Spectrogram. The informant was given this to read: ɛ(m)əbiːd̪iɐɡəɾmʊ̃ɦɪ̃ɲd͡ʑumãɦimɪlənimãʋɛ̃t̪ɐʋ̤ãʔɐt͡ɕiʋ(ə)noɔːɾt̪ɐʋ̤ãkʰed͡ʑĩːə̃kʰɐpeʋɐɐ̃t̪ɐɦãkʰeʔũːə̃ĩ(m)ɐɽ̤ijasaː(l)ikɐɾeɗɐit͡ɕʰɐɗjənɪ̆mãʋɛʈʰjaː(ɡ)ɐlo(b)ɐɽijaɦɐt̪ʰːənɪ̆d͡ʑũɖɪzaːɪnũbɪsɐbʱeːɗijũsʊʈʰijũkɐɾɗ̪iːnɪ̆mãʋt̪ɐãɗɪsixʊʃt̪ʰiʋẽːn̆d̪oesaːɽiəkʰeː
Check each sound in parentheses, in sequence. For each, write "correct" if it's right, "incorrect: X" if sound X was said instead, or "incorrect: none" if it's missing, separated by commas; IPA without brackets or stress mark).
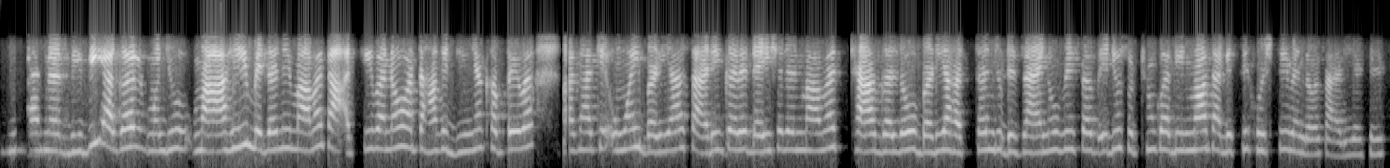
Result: incorrect: n, incorrect: ɐ, incorrect: b, incorrect: ɽ, correct, correct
